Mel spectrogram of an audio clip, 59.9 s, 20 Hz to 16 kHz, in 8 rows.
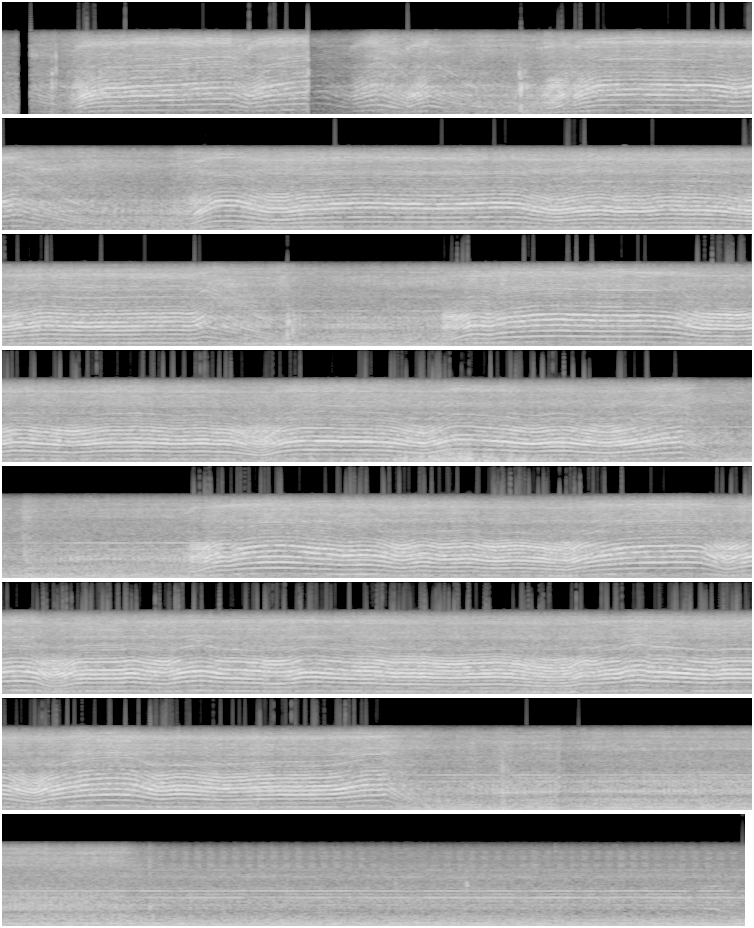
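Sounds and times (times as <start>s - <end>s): chainsaw cutting wood: 0.0s - 59.9s.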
